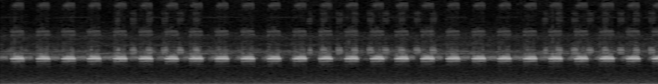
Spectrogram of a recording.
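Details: Deep-night autumn grass insects near Changnyeong, South Gyeongsang, chirping in a bright, high, evenly spaced series, about three pulses a second, over a faint continuous higher trill and a low steady hum.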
